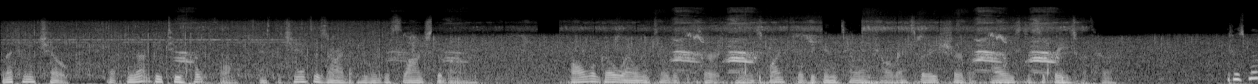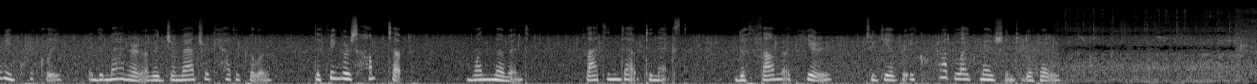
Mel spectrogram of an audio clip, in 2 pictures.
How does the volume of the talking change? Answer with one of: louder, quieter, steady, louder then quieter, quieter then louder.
steady.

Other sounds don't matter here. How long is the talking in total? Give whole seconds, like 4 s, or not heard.
21 s.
